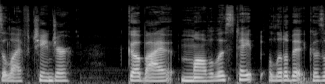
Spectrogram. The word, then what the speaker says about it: Mavalus: It's called Marvelous Tape. It's spelled M-A-V-A-L-U-S, like marvelous, but with a mauve.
